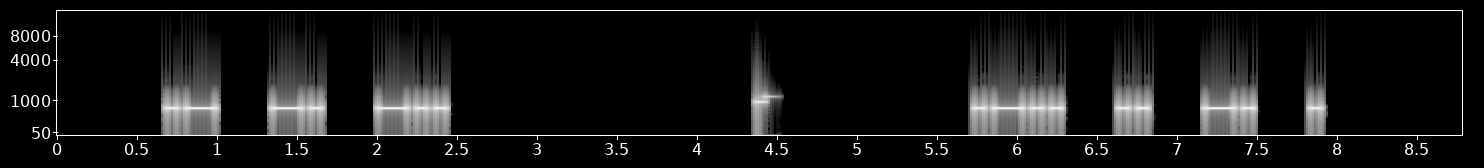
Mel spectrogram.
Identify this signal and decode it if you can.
Morse code, heard as a keyed tone, about 20 wpm, spaced as for 15 wpm, 700 Hz. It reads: AND LINE
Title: 115 Lesson 19f - Letter w - Words 20wpm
